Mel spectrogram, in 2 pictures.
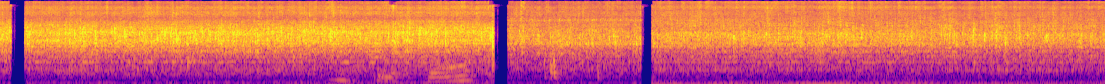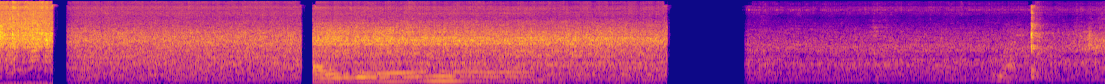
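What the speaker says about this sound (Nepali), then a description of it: "लसुन अदुवाको पेस्ट सँगसँगै फ्राई" Garlic and ginger paste frying together in a pan, a loud, steady sizzle broken by brief cuts, with occasional soft stirring clinks near the end.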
